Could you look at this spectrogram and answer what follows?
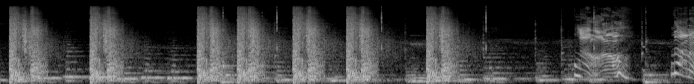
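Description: Cartoon rifle shots at a shooting gallery pop out loud and sharp at irregular intervals, several in a row, mixed with voices and brief squeaky cartoon effects.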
